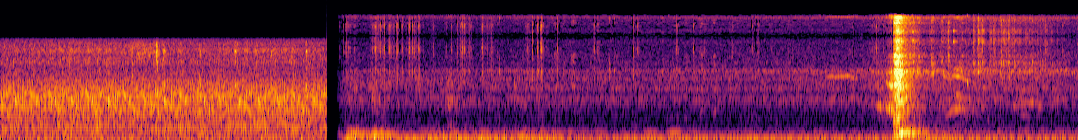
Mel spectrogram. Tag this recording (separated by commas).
Vehicle, Speech, Car, Motor vehicle (road)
